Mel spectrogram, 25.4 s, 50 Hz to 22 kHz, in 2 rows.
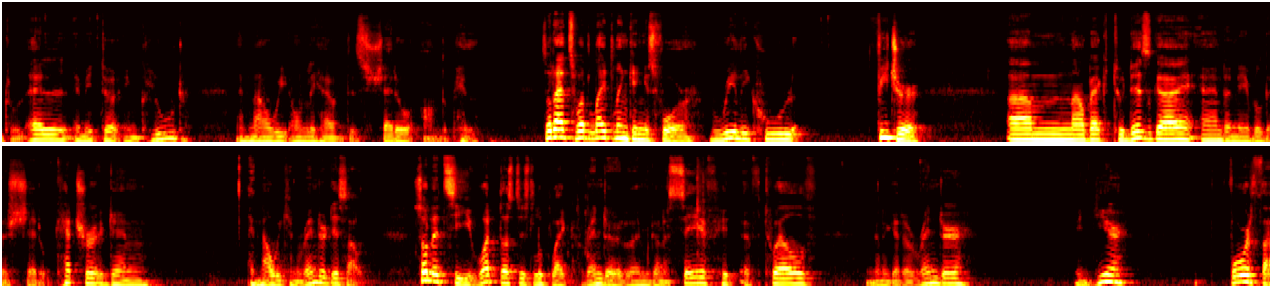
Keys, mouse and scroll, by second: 0.3 click, 0.8 click, 2.8 shift+middle click, 7.8 middle click, 8.1-14.1 drag, 14.3 click, 14.5-16.0 shift+drag, 15.2 shift+middle click, 15.9 shift+middle click, 16.6 shift+middle click, 18.3 ctrl+s, 19.4 F12, 20.9 shift+scroll, 21.8 click.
